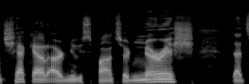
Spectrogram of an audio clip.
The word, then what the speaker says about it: Neurish: mental clarity, then check out our new sponsor, Nourish. That's spelled Neurish.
